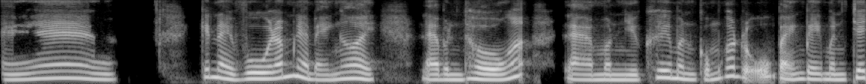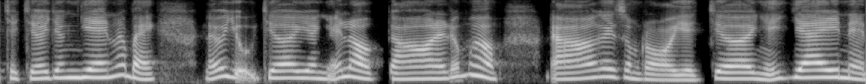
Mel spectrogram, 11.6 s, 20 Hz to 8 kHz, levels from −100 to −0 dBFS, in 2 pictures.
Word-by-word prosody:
À, 185 - -6 1.3
cái 275 - -5
này 235 -6 +1
vui 215 +3 +2
lắm 265 +6 +1
nè 270 - +2
bạn 185 0 -4
ơi. 225 -3 +1 0.3
Là 185 - 0
bình 185 0 -1
thường 190 -3 +3
á, - - +1 0.3
là 185 -1 -3
mình 180 0 -1
nhiều 180 0 -1
khi 255 +3 -1
mình 220 -5 0
cũng 190 +3 -5
có 315 - -1
rủ 280 -5 -3
bạn 195 +1 0
bè 205 -2 -1
mình 190 -1 -2
chơi 255 - -1
trò 240 -2 -4
chơi 230 +1 0
dân 255 +1 +2
gian 265 0 +4
đó 345 - 0
bạn. 200 -11 +2 0.3
Là 225 +2 -1
ví 295 - +2
dụ - - 0
chơi 245 -1 +2
nhảy 225 +4 0
lò 255 -6 +4
cò 215 0 +2
này, 220 0 +2
đúng 295 +5 -2
hông? 290 -9 +3 0.3
Đó, 215 +4 +2
cái 280 0 0
xong 250 -4 -3
rồi 175 -3 0
chơi 220 -2 +3
nhảy 195 +2 -1
dây 260 +1 +4
nè, 225 -6 +1
220 Hz, 250 wpm, -21 LUFS, 195-255 Hz, 1.3 s, gian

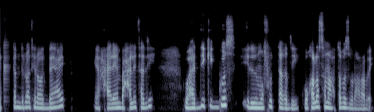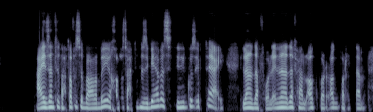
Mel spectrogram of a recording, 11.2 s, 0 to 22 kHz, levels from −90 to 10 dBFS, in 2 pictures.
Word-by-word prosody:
كام 135 +8 -5
دلوقتي 180 0 -2
لو 160 - 0
اتباعت 170 +9 -1 0.4
يعني - - -6
حاليًا 150 +3 +1
بحالتها 165 +1 0
دي، 215 +8 -5 0.4
وهادّيكِ 170 +7 +2
الجزء 235 +7 +1 0.2
اللي 170 -3 +3
المفروض 165 +5 0
تاخديه، 150 -4 -1
وخلاص 190 +5 +2
أنا 170 - +4
هاحتفظ 170 0 -2
بالعربية، 125 -1 -6 0.6
عايزة 180 +2 +8
أنتِ 190 +1 +3
تحتفظي 190 +1 0
بالعربية 160 +7 +1
خلاص 175 -1 -6
احتفظي 170 0 -2
بيها، 200 +3 +2
بس 225 -3 0
ادّيني 180 +1 0
الجزء 200 +2 -3
بتاعي 215 -11 +1 0.3
اللي 165 - +5
أنا 170 - +5
دافعُه 155 -2 -1
لأن - - +1
أنا 175 0 +6
دافع 175 -2 +1
الأكبر 160 0 -3
أكبر 160 -3 -6
تَمَن، 150 0 -3
170 Hz, 200 wpm, -23 LUFS, 160-185 Hz, 0.6 s, عايزة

